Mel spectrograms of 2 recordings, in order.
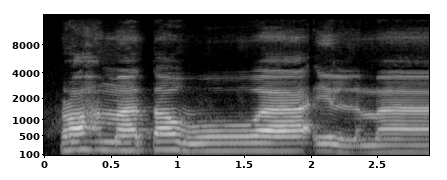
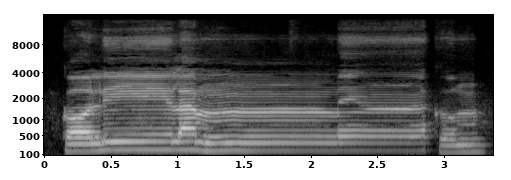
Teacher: Jadi apabila nun mati atau tanwin bertemu dengan salah satu huruf keempat tadi itu, maka hukum bacaannya dibaca lebur tapi didengungkan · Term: idgham bi gunnah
